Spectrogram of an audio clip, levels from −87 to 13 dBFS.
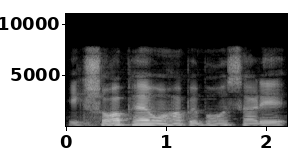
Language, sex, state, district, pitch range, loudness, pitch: Hindi, male, Bihar, Lakhisarai, 140-150 Hz, -19 LUFS, 145 Hz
